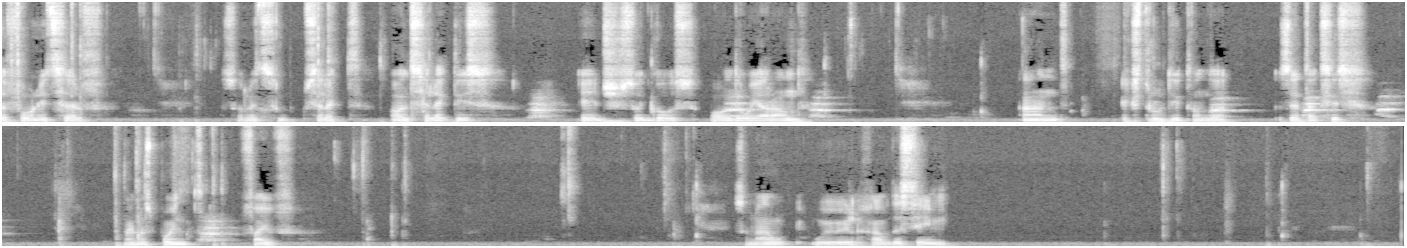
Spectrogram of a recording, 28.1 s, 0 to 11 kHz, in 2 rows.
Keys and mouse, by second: 0.1-1.1 drag, 1.1 Tab, 6.5-7.9 middle drag, 9.8 middle click, 11.9 e, 20.2 Tab, 21.0-25.2 middle drag, 27.2 shift+click.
